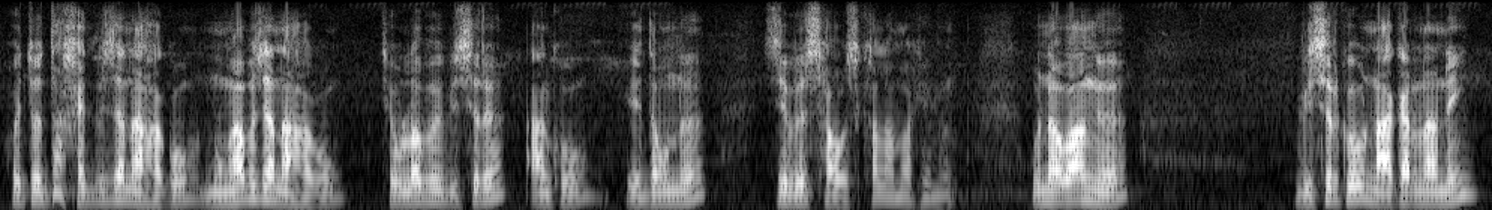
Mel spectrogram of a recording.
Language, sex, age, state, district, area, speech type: Bodo, male, 60+, Assam, Baksa, urban, spontaneous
